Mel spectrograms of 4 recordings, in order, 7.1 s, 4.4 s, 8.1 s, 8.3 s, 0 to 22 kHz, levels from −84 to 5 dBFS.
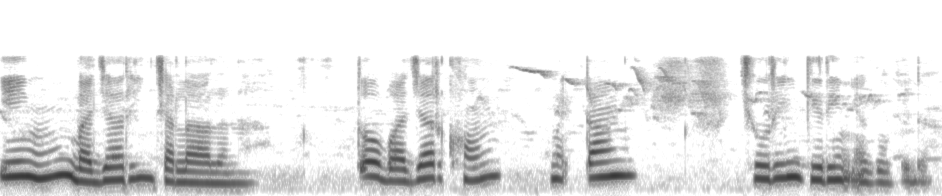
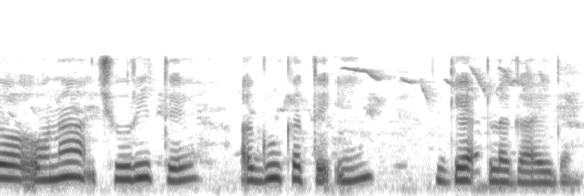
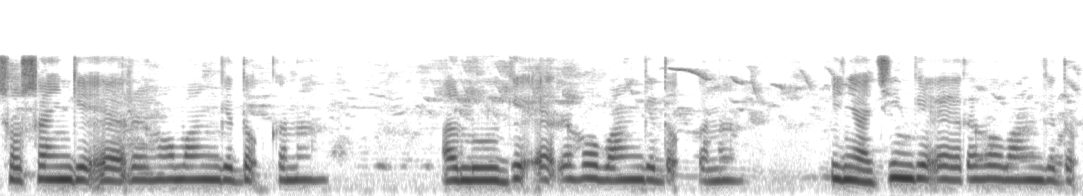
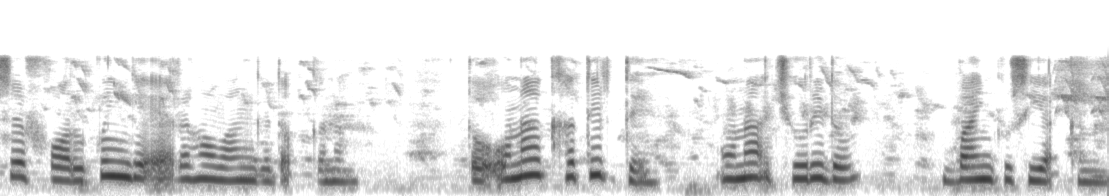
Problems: background sounds at intervals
